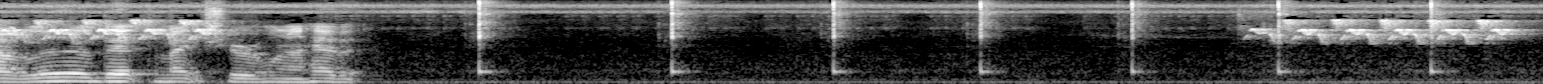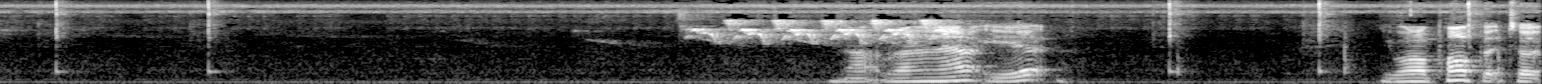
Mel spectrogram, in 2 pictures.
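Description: An oil can clicks as its pump is pressed repeatedly.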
